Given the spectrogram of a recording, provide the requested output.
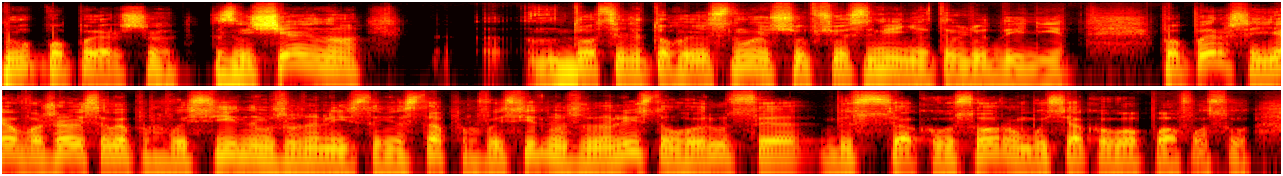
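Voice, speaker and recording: Recorded very cleanly, dry and close with no echo against a silent background, a man speaks at medium pitch in a dark, mellow tone with lively intonation and very even loudness. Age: 70s. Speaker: retired journalist. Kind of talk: interview. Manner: halting, with hesitations.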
